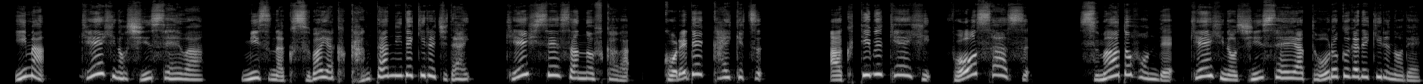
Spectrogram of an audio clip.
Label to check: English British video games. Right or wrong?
Wrong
